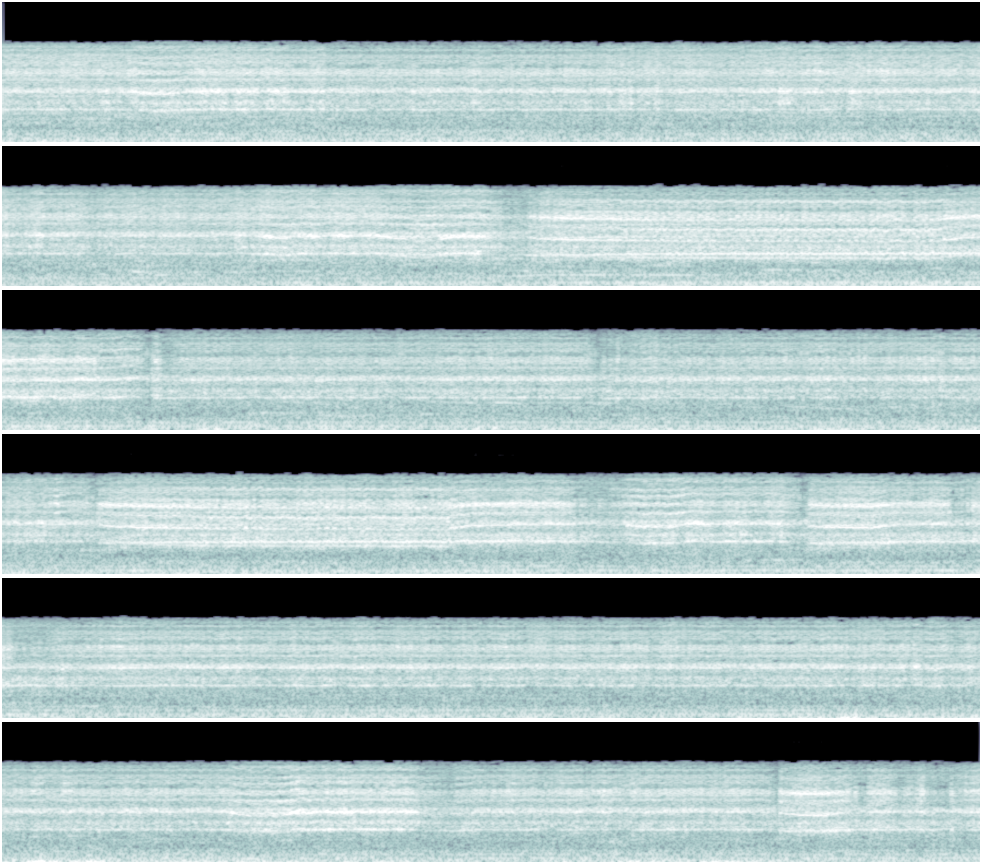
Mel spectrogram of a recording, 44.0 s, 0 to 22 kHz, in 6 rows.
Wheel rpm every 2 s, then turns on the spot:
230, 230, 230, 230, 230, 220, 210, 220, 230, 230, 230, 220, 210, 230, 230, 230, 230, 230, 230, 230, 230, 230.
none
